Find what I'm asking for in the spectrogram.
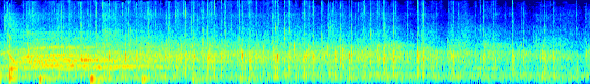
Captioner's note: audience applauds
